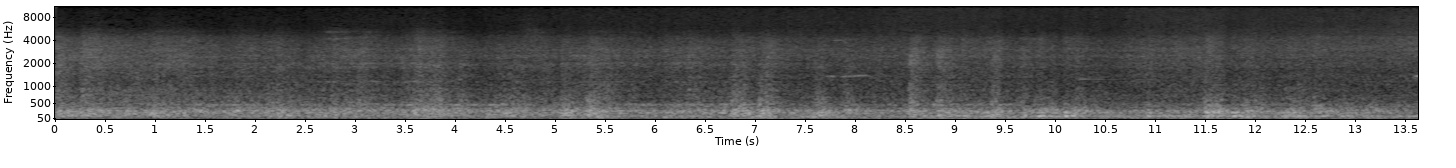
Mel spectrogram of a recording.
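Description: Kintetsu 9030 series electric train running between stations, heard from inside the passenger car: a steady rumble of wheels on the rails, with faint clicks now and then.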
